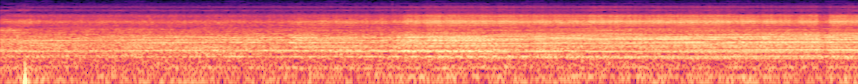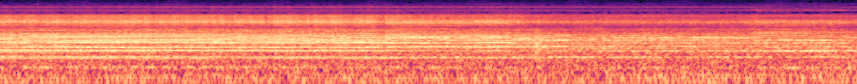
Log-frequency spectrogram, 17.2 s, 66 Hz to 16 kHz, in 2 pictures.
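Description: Walkera QR X350 Pro quadcopter's brushless motors and carbon propellers running in hover, a steady many-toned whine that wavers slightly in pitch. A short click just after the start, and the whine gets a little louder about four seconds in.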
